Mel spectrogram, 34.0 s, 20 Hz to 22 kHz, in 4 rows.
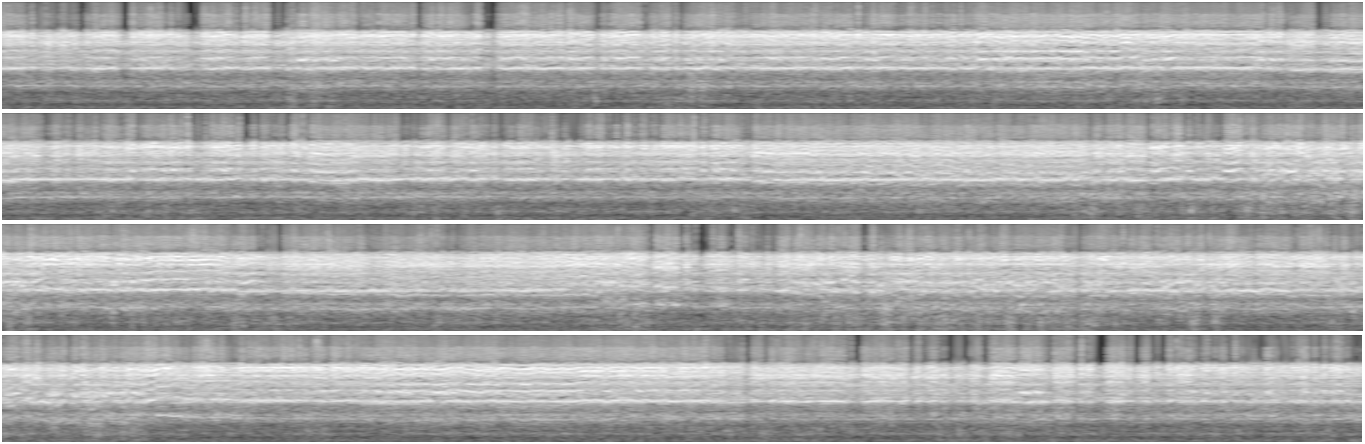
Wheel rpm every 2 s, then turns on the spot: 230, 240, 230, 230, 230, 230, 220, 220, 210, 210, 240, 210, 220, 240, 220, 230, 220.
none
